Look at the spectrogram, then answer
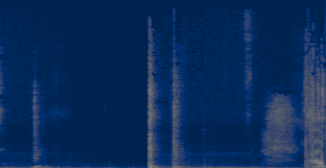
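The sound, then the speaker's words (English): Fancy dice clatter across a table for a constitution saving throw in a tabletop game, with a handful of sharp, irregular clicks and knocks following a brief quiet pause, under a low background murmur. “I'm using the fancy dice this time.”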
